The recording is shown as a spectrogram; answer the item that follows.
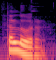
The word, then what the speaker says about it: telur: the Indonesian or Malay word for egg is talur in Malay it's even pronounced as talu which sounds even closer to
